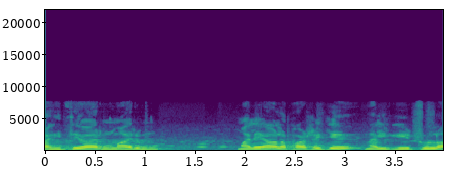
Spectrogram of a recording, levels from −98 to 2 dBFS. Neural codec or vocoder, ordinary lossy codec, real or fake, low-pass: none; none; real; none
